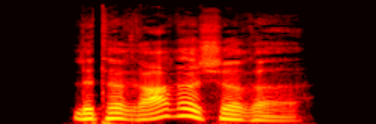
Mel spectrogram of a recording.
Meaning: inflection of literarisch: 1. strong/mixed nominative/accusative feminine singular comparative degree 2. strong nominative/accusative plural comparative degree
- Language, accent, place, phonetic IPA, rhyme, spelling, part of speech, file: German, Germany, Berlin, [lɪtəˈʁaːʁɪʃəʁə], -aːʁɪʃəʁə, literarischere, adjective, De-literarischere.ogg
